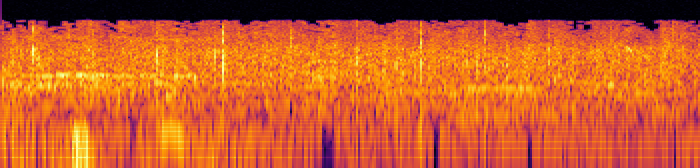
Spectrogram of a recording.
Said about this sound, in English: Won't you clap your hands for Jesus?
